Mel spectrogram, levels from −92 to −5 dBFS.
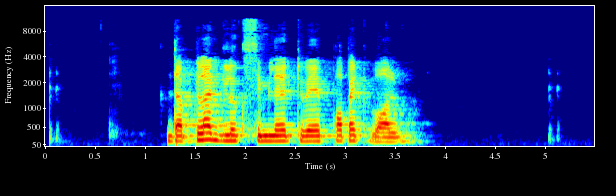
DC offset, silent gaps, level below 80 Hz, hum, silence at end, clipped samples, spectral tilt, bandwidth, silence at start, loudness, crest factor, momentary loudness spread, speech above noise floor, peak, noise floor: under 0.1%; none; -54 dBFS; none; 1.85 s; under 0.1%; -7.5 dB/octave; 11.5 kHz; 1.2 s; -17 LUFS; 18 dB; 6 LU; 66 dB; -2 dBFS; -83 dBFS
